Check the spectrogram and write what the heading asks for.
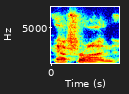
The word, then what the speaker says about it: Efron: Tip number three um is follow Mark Efron and uh that's spelled E FF R O N.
